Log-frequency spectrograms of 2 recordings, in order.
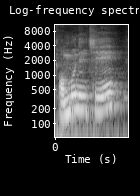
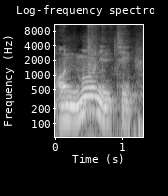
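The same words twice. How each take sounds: First: Said in the usual way. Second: 언문일치 said slowly with a falling close; teacher restating 언문일치 slowly, stressed; slow summing-up stress. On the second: Shown as a demonstration. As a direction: drop and slow down on 언문일치 to fix the term.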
